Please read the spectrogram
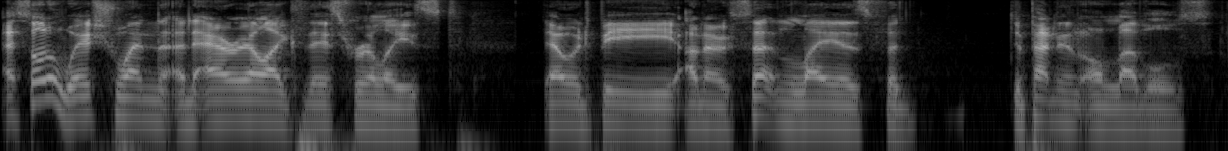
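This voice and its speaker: Streaming a game live, this man rambles and thinks aloud, full of fillers and false starts, sounding a little nasal from a stuffy nose. His pitch is fairly low and steady, his pace normal, and his tone pushed, bright and smooth in a dry recording.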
